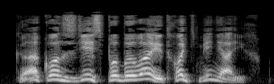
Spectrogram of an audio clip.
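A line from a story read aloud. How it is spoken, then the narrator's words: Laughing. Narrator (Russian): Джонни снова засмеялся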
